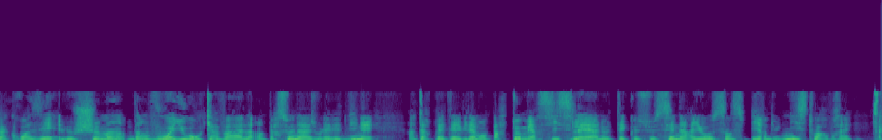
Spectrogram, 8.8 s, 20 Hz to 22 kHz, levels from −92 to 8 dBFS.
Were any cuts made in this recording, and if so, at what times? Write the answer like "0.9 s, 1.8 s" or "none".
none

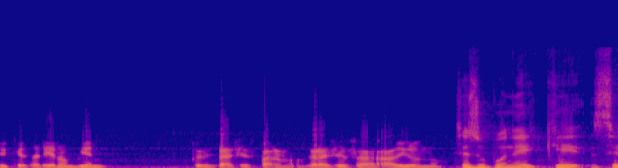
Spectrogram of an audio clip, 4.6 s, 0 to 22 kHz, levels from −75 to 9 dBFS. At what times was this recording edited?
3.4 s

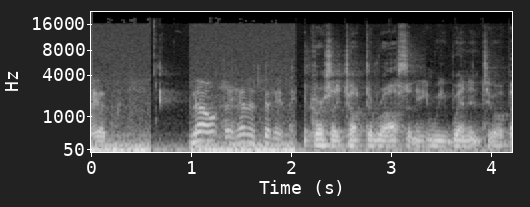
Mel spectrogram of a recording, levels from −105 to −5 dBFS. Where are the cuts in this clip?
1.0 s, 2.0 s

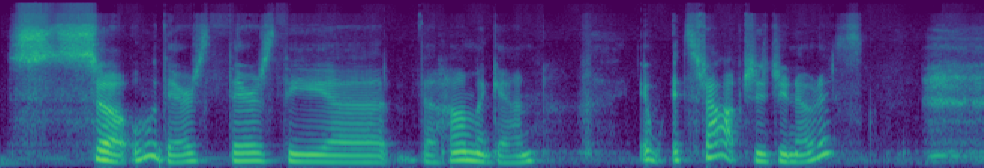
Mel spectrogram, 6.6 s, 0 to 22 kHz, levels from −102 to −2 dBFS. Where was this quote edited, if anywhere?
none

